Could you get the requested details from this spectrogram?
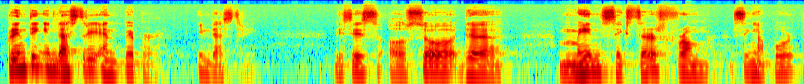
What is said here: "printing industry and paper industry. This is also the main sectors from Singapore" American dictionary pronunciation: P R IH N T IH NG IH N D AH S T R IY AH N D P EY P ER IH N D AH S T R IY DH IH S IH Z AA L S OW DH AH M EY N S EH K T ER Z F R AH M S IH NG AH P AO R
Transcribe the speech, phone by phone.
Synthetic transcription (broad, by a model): P R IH N T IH NG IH N D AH S T R IY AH N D P EY P ER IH N D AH S T R IY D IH S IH S AA L S OW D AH M EY N S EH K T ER F R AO M S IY NG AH P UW R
